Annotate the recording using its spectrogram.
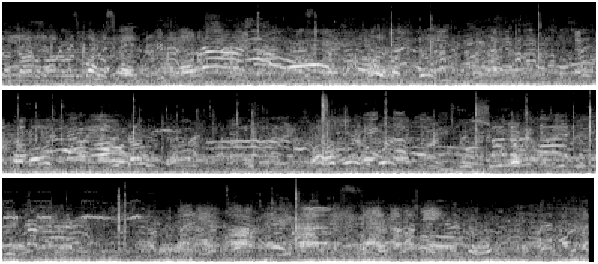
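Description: Young women shout and chatter across an open field.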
